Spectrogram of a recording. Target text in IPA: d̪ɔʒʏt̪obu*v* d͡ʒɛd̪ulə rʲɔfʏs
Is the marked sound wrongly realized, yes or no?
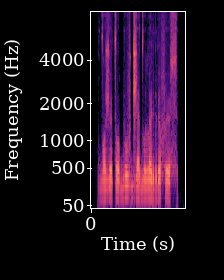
no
